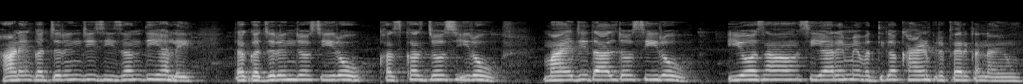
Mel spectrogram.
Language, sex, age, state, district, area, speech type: Sindhi, female, 18-30, Gujarat, Surat, urban, spontaneous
